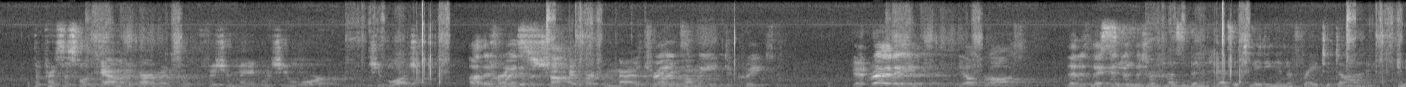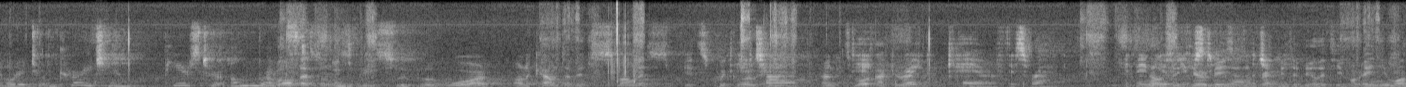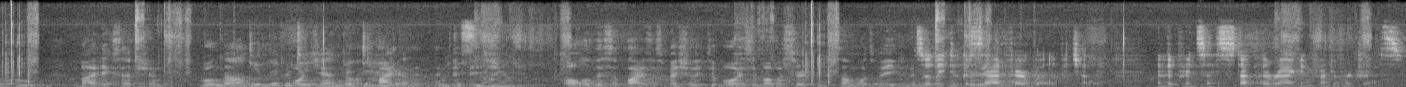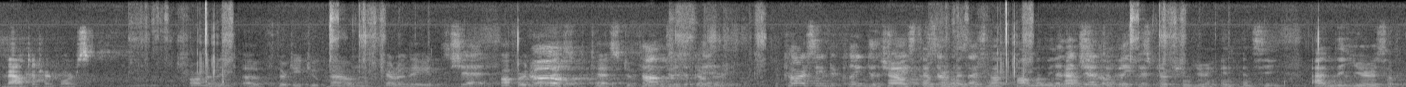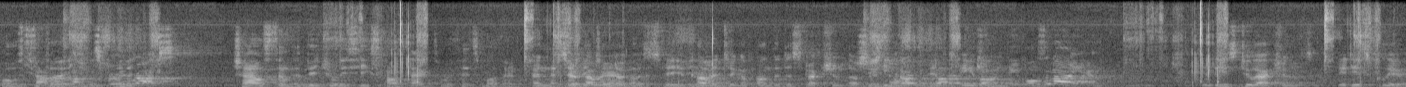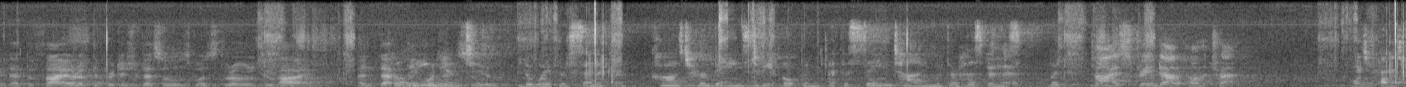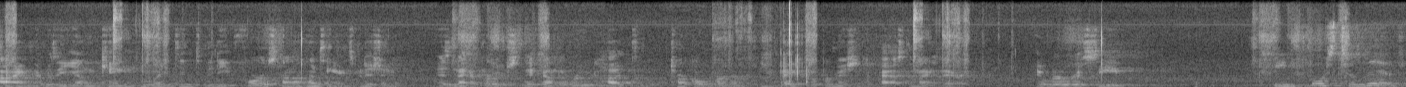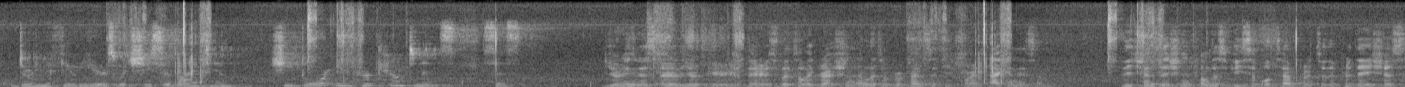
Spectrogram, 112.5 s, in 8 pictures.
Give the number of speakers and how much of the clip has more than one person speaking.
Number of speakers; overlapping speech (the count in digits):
6, about 22%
